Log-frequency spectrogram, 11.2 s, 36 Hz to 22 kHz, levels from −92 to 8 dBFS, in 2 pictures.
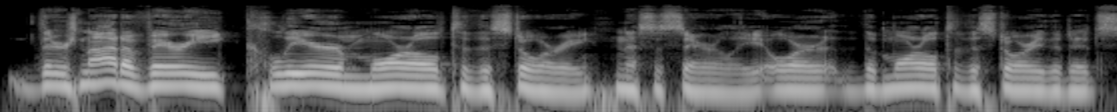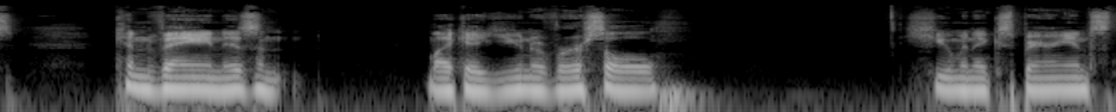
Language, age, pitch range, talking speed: English, 20-39, 120-150 Hz, 135 wpm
